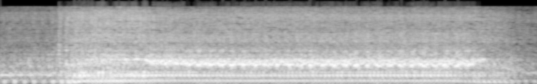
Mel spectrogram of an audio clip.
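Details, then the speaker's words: Honda Activa scooter on main stand, accelerating: revs climb with a steady whining hum but no matching pickup; engine oil on the CVT drive belt makes it slip, causing poor pickup. "कि आवाज आ रही है। अंदर ही रहना है belt फिसल रही है।"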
